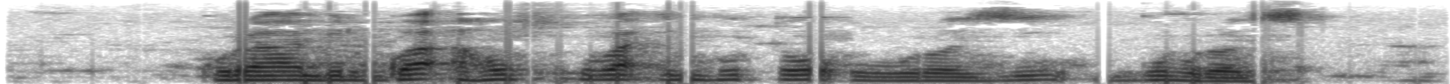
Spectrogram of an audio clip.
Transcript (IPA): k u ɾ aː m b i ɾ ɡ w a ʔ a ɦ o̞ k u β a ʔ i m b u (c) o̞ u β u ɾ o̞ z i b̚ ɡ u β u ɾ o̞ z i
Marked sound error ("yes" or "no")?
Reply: yes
